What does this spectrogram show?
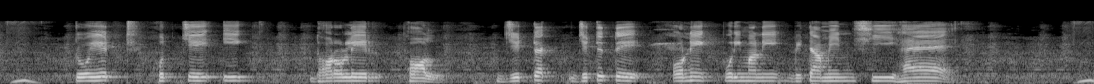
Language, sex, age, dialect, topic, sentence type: Bengali, male, 31-35, Jharkhandi, agriculture, statement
